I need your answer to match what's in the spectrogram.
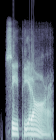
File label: "CPR", American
